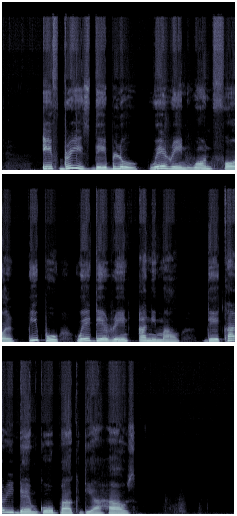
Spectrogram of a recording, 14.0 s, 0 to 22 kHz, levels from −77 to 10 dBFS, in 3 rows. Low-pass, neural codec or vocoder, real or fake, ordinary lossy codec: none; vocoder, 48 kHz, 128 mel bands, Vocos; fake; none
